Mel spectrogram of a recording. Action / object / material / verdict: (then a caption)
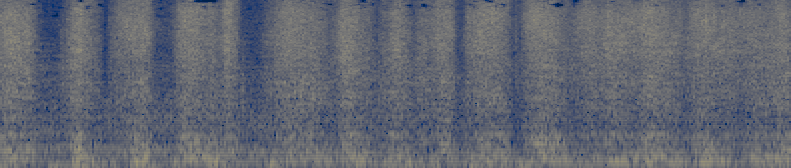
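scrape / textile car floor mat / textile / none. Long pointed nails scratch and rub slowly across the fibers of a flat, solid black textile car carpet floor mat. A continuous low, muffled rasping sound rises and falls in steady strokes, with only a faint bright hiss on top.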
